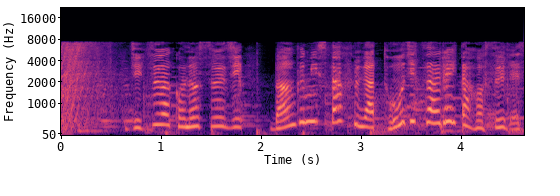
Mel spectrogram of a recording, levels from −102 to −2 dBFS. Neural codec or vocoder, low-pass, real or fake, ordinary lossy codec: vocoder, 44.1 kHz, 128 mel bands, Pupu-Vocoder; 7.2 kHz; fake; none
